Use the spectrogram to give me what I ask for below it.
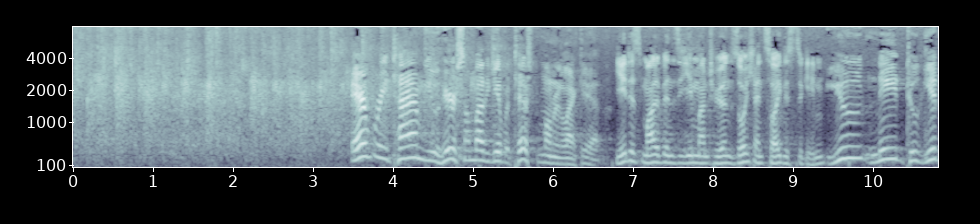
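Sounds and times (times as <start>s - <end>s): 
steady applause from a crowd: 0.0s - 5.4s
speech: 3.5s - 10.8s.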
